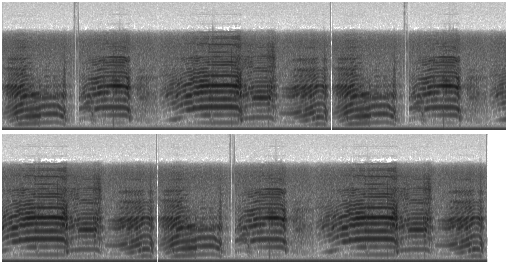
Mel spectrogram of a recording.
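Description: Cattle mooing over and over in short calls, one after another, each rising and then falling in pitch. The calls cut off abruptly near the end.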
